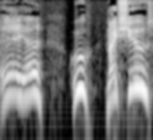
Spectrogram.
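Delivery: play-acted drunken babble, very high, drawn-out. Recapping a film scene where a character pretends to be drunk; acting drunk. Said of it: "he acts drunk".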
